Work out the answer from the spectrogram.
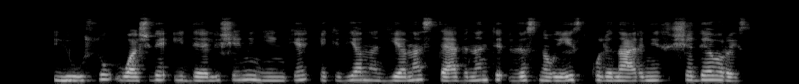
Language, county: Lithuanian, Vilnius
